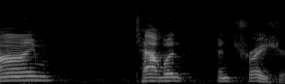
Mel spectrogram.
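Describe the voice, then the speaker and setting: A man speaks in a fairly high pitch with a bright, sharp tone. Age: 90s. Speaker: senior citizens' advocate testifying. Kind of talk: public hearing testimony.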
